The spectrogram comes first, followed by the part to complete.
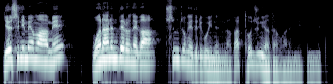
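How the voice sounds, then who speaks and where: A man's voice: on the high side, lively intonation, fast. A male pastor delivering a Sunday sermon, asking the congregation rhetorical questions and swinging his emphasis up and down.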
